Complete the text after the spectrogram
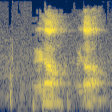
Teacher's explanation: নাসিকাটাও একটু মানে নাকে উচ্চারণ করতে হবে একটু, ঠিক আছে? মূর্ধা, জিহ্বা মূর্ধাতে থাকবে, কিন্তু উচ্চারণটা একটু নাকে হবে।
